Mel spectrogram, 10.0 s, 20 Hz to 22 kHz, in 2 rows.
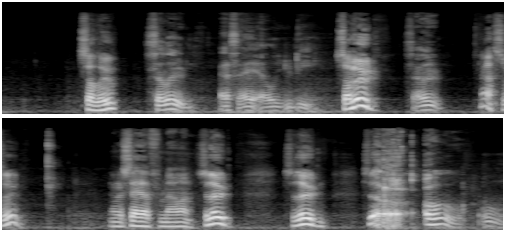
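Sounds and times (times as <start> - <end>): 
speech: 0.8 - 10.0
deep belch: 8.7 - 9.4.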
